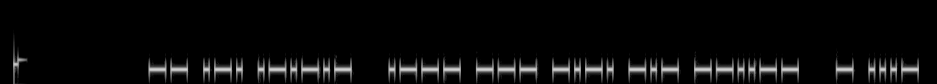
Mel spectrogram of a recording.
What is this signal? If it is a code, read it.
Morse code, heard as a keyed tone, about 22 wpm, 700 Hz. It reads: MR. JOCK, TV
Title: Pangram Challenge v2 - 22wpm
